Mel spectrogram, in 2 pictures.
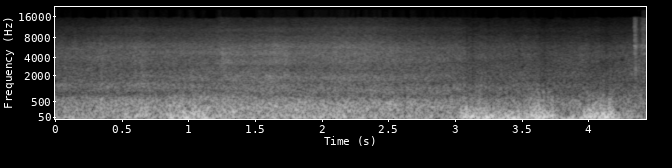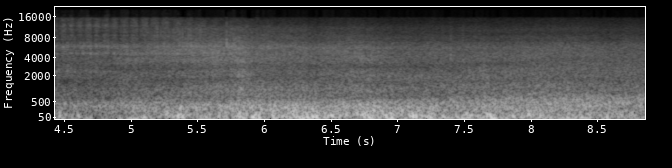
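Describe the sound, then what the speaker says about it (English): Strong wind gusting across a Florida Gulf Coast beach, a loud, steady roar buffeting the microphone with surf-like rushing, swelling briefly around the middle before settling back into continuous blowing. "that wind is catching that"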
